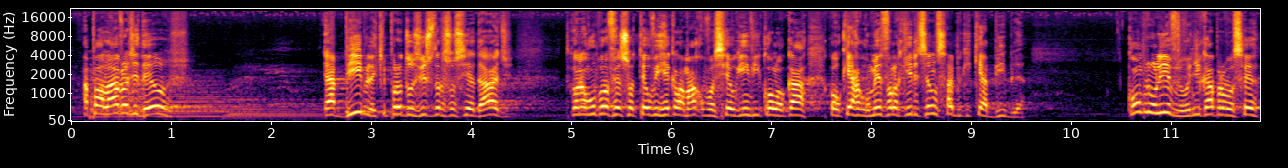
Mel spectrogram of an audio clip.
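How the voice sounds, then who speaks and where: A man's extremely high-pitched voice, very fast yet broken by long, frequent pauses. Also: ordinary pitch variation. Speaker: pastor. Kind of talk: sermon. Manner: animated.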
